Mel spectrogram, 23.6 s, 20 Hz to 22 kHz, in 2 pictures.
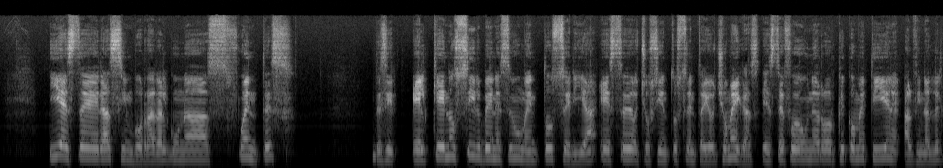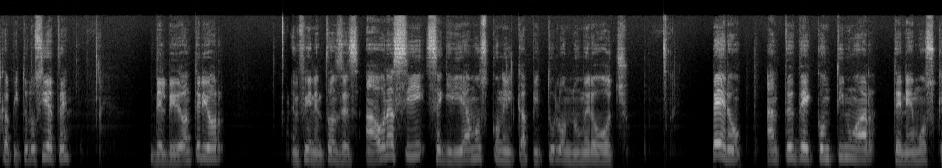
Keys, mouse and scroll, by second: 1.0-3.6 drag, 5.8-7.3 drag, 9.3-12.1 drag, 12.6 click, 15.1 click.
